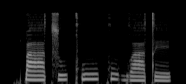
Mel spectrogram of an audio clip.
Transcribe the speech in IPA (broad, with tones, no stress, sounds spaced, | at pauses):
k͡p aː˨ t͡s u˨˦ kʼ uː˦ k u˦˨ ɡʷ aː˨ t e˨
